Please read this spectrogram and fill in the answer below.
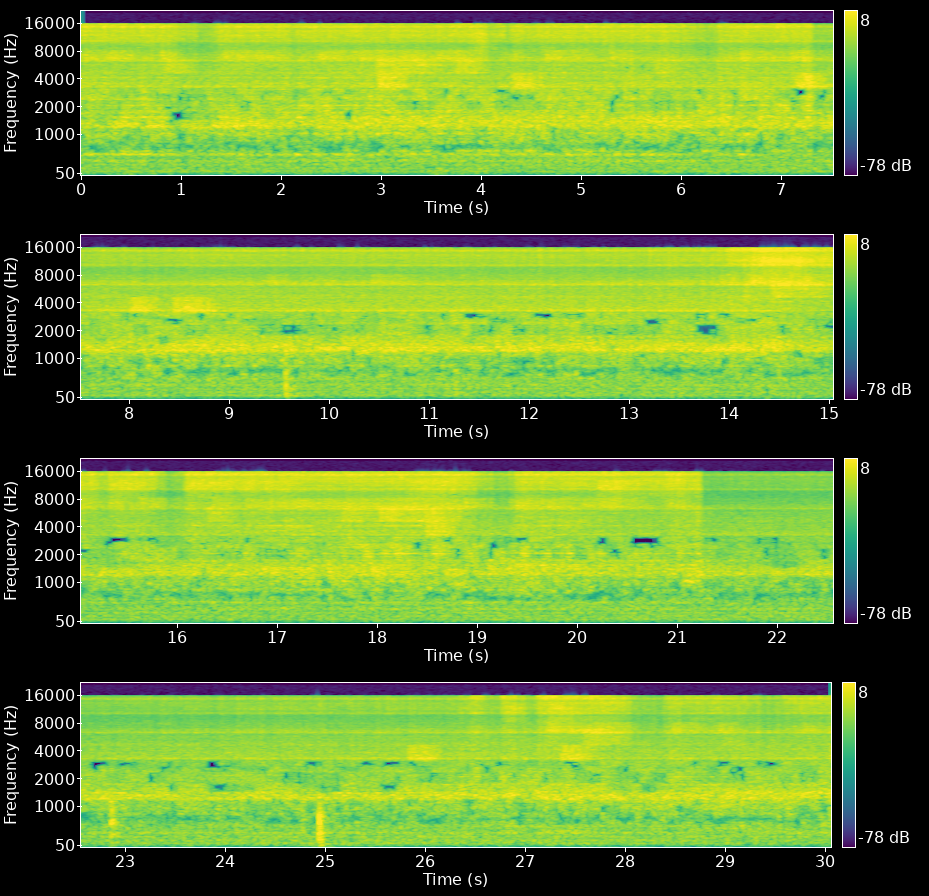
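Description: Large sawmill band saw running and ripping a small log lengthwise, a steady hissing noise, with two brief clicks about two-thirds of the way through.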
